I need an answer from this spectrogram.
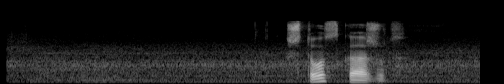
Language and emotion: Russian, neutral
